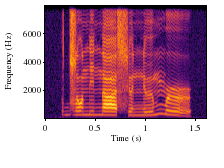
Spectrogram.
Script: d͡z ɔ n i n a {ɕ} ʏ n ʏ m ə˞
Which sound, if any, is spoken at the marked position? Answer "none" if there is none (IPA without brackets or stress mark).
s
